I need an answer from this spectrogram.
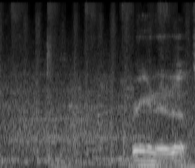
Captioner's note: crowd Noises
